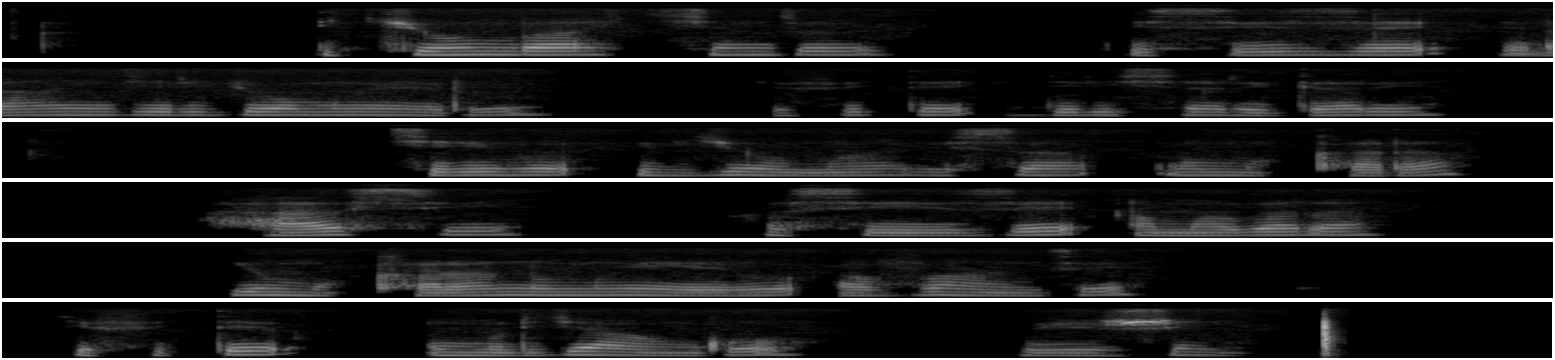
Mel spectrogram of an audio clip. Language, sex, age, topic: Kinyarwanda, female, 18-24, finance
